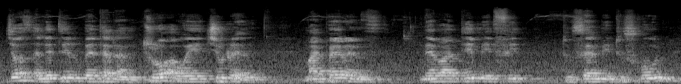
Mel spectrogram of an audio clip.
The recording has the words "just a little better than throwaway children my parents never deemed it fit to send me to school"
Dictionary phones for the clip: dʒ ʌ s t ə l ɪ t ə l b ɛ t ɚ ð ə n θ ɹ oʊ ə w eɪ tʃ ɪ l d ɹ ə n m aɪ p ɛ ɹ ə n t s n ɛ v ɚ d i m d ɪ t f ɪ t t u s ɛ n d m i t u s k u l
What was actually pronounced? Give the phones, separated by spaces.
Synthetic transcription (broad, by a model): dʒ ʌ s t ə l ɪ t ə l b ɛ t ɚ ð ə n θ ɹ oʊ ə w eɪ tʃ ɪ l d ɹ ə n m aɪ p ɛ ɹ ə n t s n ɛ v ɚ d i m ɪ t f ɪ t t u s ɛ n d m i t u s k u l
